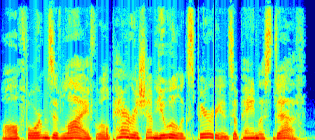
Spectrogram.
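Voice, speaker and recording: A woman's voice: medium pitch, normal speed, dark tone, dry recording. A woman reads a scripted emergency alert as an announcer, formal and matter-of-fact.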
